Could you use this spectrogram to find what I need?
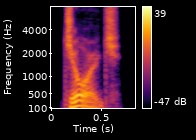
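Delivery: ordinary delivery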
